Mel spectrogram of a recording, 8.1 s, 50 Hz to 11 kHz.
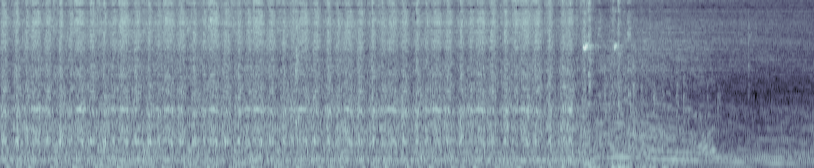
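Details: Ford 8N tractor, sat in weeds unrun for over five years, engine freed and a good coil fitted: catches and runs unevenly with an irregular, lumpy beat and some hesitation on its first start in years; rough running, oil pressure present.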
